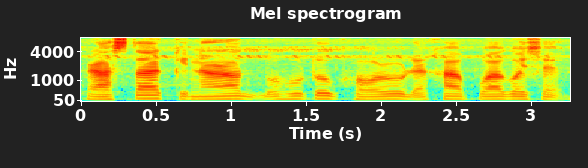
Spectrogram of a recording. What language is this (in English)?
Assamese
